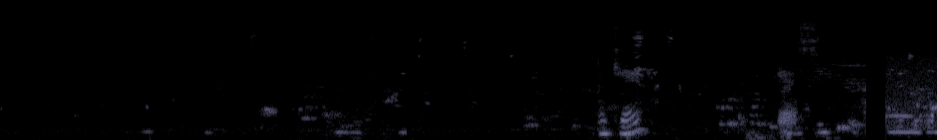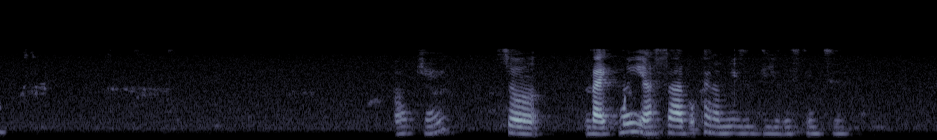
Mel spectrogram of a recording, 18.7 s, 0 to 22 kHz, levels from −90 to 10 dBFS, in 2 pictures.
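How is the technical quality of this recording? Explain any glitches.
There's one real glitch. At 8.66 s the sound drops out for 200 ms, then comes back duller with nothing above 5 kHz, a few dB shifted in level, and a new noise floor. That's likely an input switched to a poorer device.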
